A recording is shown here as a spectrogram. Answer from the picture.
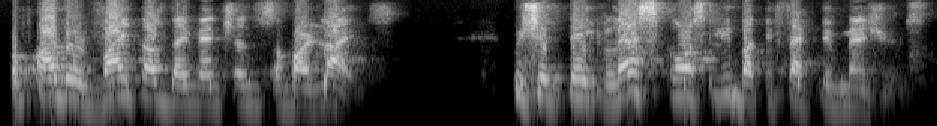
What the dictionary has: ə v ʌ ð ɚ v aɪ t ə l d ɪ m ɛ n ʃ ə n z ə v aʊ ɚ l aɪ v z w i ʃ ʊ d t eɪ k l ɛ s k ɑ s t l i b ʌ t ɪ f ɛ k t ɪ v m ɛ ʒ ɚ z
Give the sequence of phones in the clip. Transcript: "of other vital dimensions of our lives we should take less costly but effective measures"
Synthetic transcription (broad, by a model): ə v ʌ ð ɚ v aɪ t ə l d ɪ m ɛ n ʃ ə n s ə v aʊ ɚ l aɪ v s w i ʃ ʊ d t eɪ k l ɛ s k ɑ s t l i b ʌ t ɪ f ɛ k t ɪ v m ɛ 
